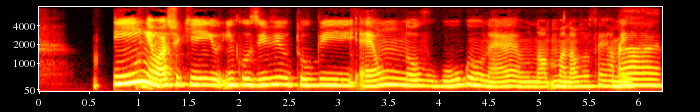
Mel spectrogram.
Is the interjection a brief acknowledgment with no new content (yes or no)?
yes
